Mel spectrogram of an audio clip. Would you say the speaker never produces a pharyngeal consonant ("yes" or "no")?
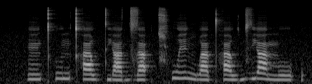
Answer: yes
